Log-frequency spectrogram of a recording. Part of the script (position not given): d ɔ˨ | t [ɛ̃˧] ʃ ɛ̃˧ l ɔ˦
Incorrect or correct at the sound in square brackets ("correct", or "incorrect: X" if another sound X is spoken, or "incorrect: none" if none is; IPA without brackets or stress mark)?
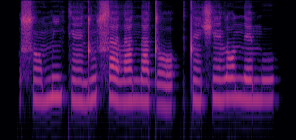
incorrect: ɛ̃˨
